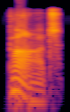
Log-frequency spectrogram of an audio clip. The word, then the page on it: part: British English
